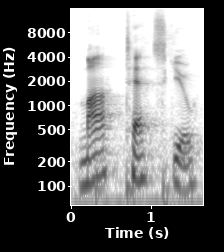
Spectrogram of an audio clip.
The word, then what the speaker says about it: Montesquieu: students this mnemonic device ma te sku three syllables three branches of government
